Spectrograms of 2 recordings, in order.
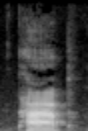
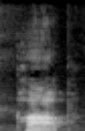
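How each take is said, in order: First: The vowel is fronted toward 'a', northern style. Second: The vowel has an ordinary, unaccented 'o' sound.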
